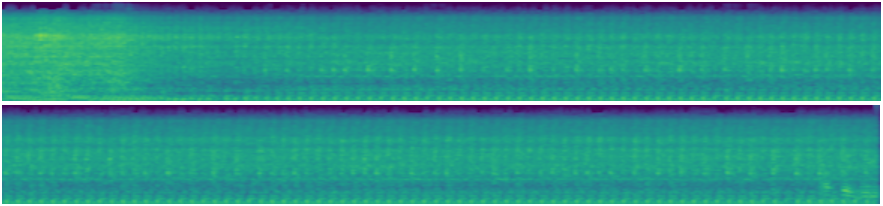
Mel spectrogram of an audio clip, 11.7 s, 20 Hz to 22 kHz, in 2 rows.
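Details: 1986 Honda Fourtrax 125 single-cylinder ATV, first test fire after carburetor cleaning and pressure wash, idling with a crisp, even thump and no missed beats; clean, steady idle, running properly.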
